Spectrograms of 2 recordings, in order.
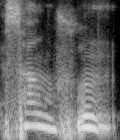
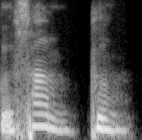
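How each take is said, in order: First: The second syllable starts with an f sound. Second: The second syllable starts with a p sound. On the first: The speaker calls it wrong. "c'est difficile à prononcer sanfun" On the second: The speaker calls it right. "donc sanpun"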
